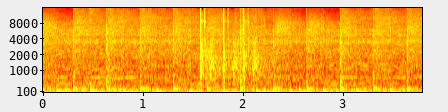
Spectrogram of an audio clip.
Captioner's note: gun fires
